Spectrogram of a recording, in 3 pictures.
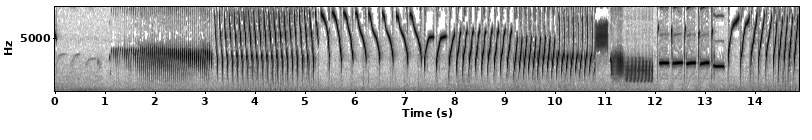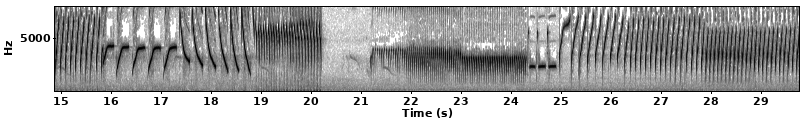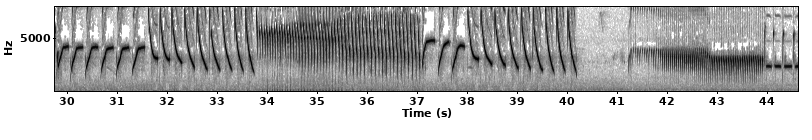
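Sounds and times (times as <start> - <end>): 
canary song of trills: 0.0 - 40.2, 40.9 - 44.6.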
